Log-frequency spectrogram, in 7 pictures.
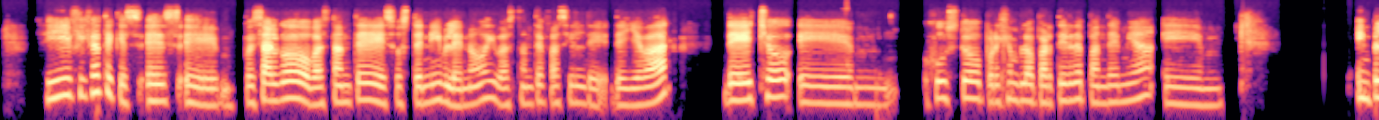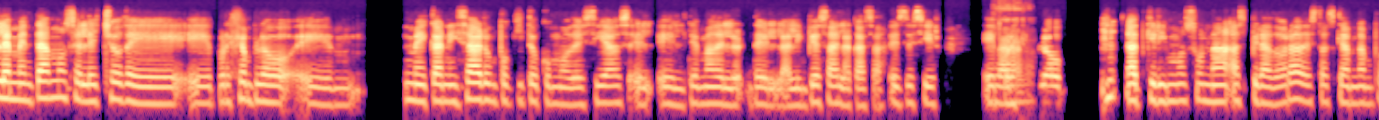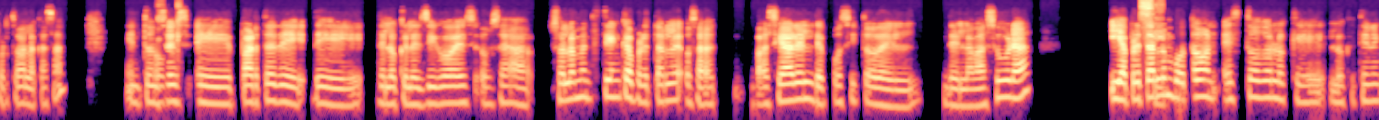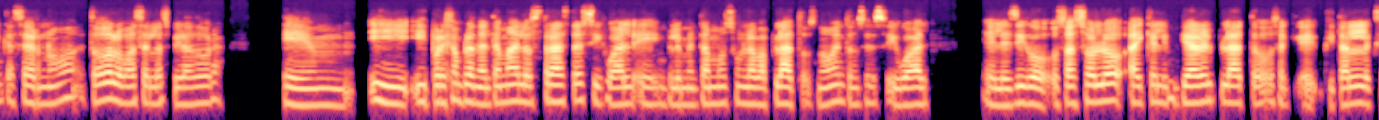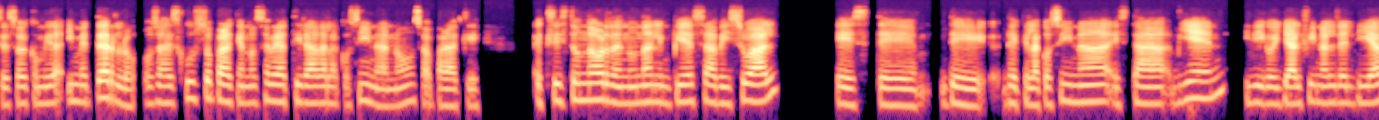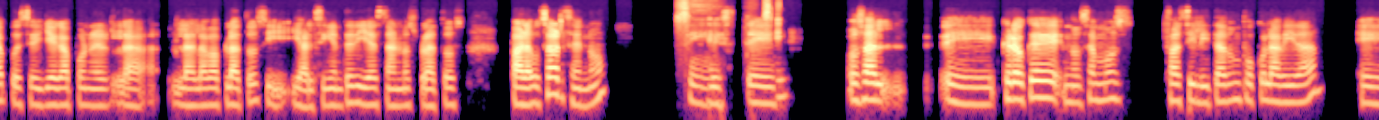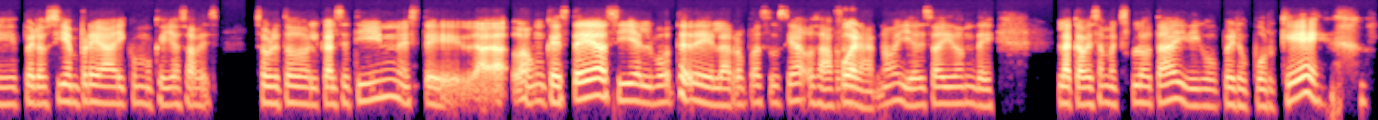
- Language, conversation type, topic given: Spanish, advice, ¿Cómo puedo crear rutinas diarias para evitar que mi casa se vuelva desordenada?
- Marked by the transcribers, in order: other noise; throat clearing; unintelligible speech; chuckle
